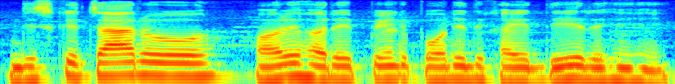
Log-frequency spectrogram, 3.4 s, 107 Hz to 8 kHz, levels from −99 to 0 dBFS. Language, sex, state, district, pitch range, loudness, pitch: Hindi, male, West Bengal, Alipurduar, 130-155 Hz, -18 LUFS, 135 Hz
